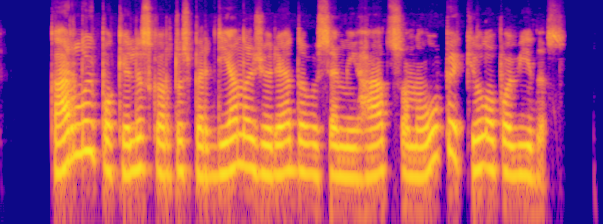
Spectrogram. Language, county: Lithuanian, Vilnius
